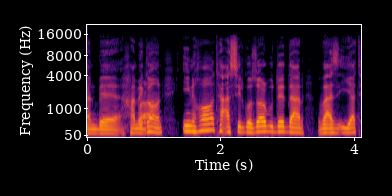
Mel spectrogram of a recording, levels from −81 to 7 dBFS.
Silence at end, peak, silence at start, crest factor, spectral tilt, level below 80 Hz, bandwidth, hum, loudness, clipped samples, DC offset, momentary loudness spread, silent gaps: 0 s; -4 dBFS; 0 s; 14 dB; -6 dB/octave; -58 dBFS; 15.5 kHz; none; -19 LUFS; under 0.1%; under 0.1%; 6 LU; none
